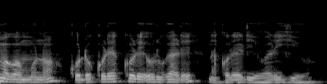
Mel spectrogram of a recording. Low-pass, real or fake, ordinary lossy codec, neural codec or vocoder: 7.2 kHz; real; MP3, 64 kbps; none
